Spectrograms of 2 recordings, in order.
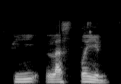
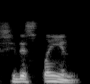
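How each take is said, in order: First: The second syllable has an 'a' vowel. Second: The second syllable has an 'i' vowel. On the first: This is the more accurate pronunciation. The speaker calls it right. "yang lebih tepatnya adalah Filastin" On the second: This is how some Arabs say it. The speaker calls it wrong.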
